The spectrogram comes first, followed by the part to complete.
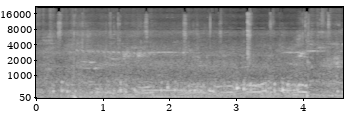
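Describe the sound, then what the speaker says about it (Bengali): A pair of Chini Kaldom pigeons coo continuously and near at hand, with low throaty rolls repeating across the stretch and a few faint chirps mixed in. "এবার এটা দেখাচ্ছি চিনি কালদম পায়রা ঠিক আছে এটা ওর জোড়া"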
